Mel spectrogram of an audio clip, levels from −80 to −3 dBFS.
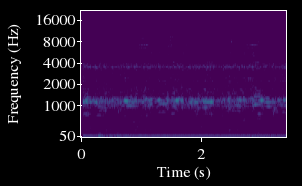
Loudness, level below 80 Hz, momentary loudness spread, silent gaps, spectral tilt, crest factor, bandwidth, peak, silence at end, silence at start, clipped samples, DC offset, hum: -59 LUFS; -72 dBFS; 3 LU; none; -1 dB/octave; 16 dB; 16.5 kHz; -44 dBFS; 0 s; 0.05 s; under 0.1%; under 0.1%; 50 Hz at -70 dBFS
